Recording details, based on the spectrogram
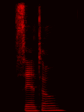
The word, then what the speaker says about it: sinthome: Santome? – Yeah, that's maybe definitely true. Yeah. – You know, and so, and that for the listener, that's how you pronounce the thing that looks like synthome, or S-I-N-T-H-O-M-E.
